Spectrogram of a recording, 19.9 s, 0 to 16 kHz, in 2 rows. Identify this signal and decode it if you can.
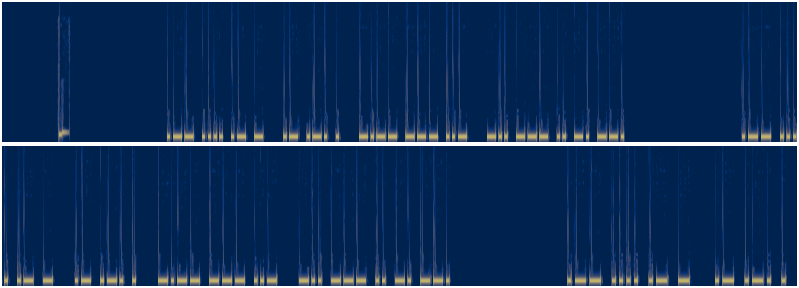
Morse code, heard as a keyed tone, about 31 wpm, 700 Hz. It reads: WHAT ARE YOU DOING WHAT ARE YOU DOING WHAT ARE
